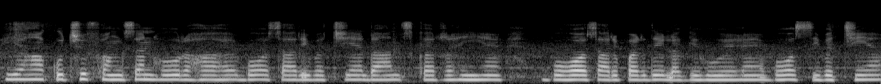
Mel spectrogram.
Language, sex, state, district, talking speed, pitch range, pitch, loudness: Hindi, female, Madhya Pradesh, Katni, 150 wpm, 210-220 Hz, 215 Hz, -18 LUFS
